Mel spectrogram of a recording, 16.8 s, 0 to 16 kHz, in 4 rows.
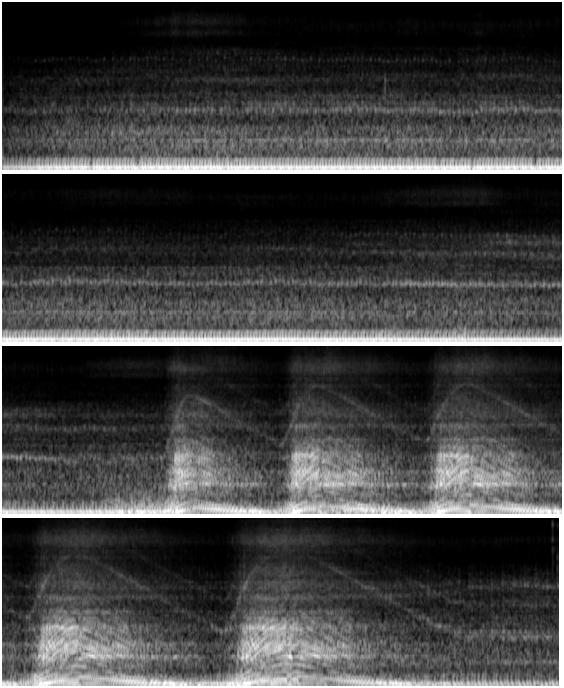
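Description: A 2020 Triumph Tiger 900 GT Pro three-cylinder motorcycle engine idles steadily and loudly up close, then gets five sharp throttle blips in a regular rhythm, each rising and falling back to idle.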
